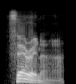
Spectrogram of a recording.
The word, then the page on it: farina: British English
